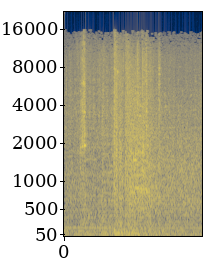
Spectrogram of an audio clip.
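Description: A shell explodes in the distance.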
